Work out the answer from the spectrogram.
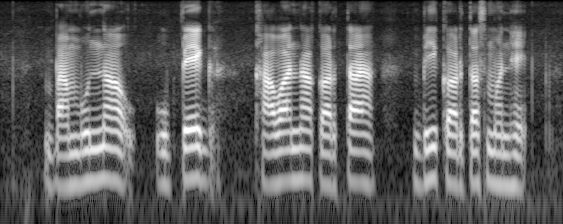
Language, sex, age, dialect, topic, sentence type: Marathi, male, 18-24, Northern Konkan, agriculture, statement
